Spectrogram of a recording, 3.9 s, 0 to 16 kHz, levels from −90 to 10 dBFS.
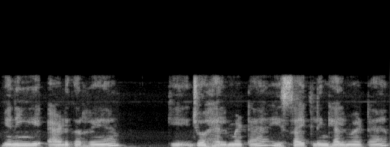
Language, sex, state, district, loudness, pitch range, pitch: Hindi, female, Haryana, Rohtak, -15 LUFS, 155-175 Hz, 165 Hz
